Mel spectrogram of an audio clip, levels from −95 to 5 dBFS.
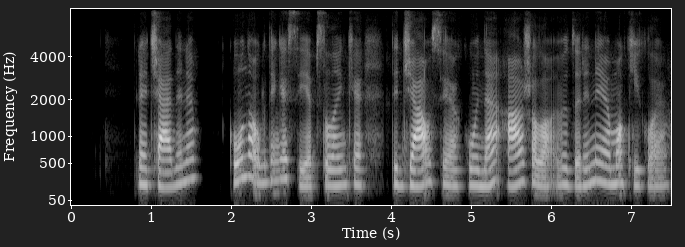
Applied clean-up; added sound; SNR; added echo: none; none; none; none.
